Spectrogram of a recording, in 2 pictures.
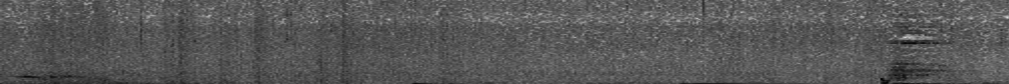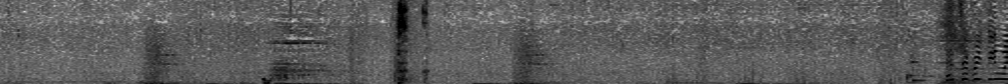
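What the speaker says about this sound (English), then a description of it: "Taking a stroll in the middle of a downpour certainly rouses the spirit." Heavy rain downpour in the video game Genshin Impact, a dense steady wash of rainfall with scattered sharper splashes and bursts of ambient game effects, continuous throughout without speech.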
